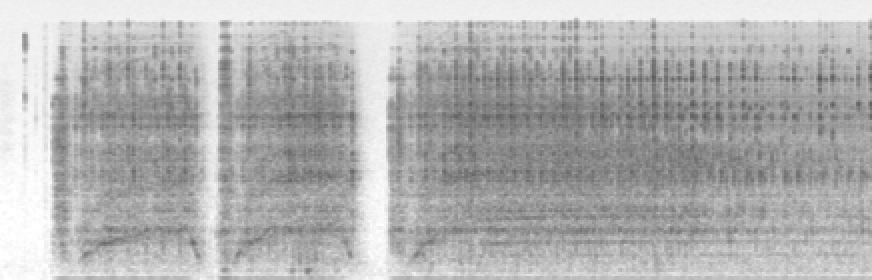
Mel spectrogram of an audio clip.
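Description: A sewing machine stitches a quilt block in close, steady whirring runs, pausing twice briefly before a longer continuous stretch, loud and mechanical with a low motor hum underneath.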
